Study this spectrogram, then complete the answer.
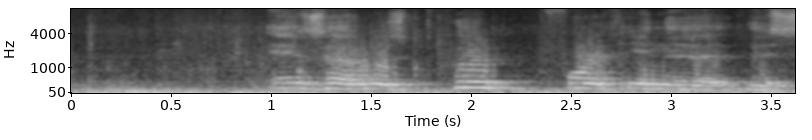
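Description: A middle-aged man speaks calmly through a microphone.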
